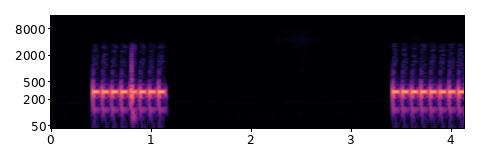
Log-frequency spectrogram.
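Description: Outgoing phone call ringing while waiting for the other end to pick up: two short trilling rings, each a rapid flutter of about ten pulses, about three seconds apart.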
